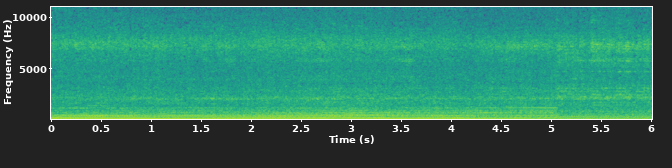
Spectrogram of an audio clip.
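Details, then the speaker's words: Jacobsen Turfcat diesel mower, unused two years, after glow-plug cold start and a few minutes idling: steady even diesel clatter with firm low drone settling to slightly lower idle; runs healthy. "So hopefully you can hear me. We've had the thing idling for a few minutes."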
